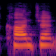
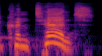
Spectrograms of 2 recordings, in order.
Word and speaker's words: content: that word remember again here's another word we pronounce differently if we say content what does that mean satisfied right i feel very content right now but if you say this is very good content then it means ney wrong okay so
